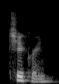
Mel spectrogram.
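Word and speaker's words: Chychrun: Chikrin.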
